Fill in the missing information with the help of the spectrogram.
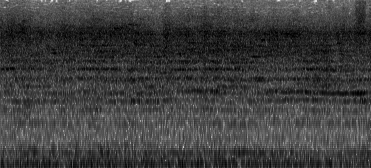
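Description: Freight train boxcars rolling past close by: a steady, loud rumble of steel wheels on rail, with thin high squealing tones from the wheels held over it.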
